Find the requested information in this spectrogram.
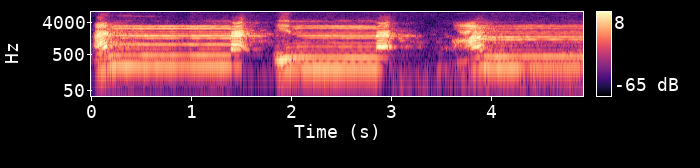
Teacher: Maka syarat ketika kita mengucapkan mim dan nun harus ada getaran di rongga hidung. · Jadi harus ada getaran di rongga hidung, itu disebut juga gunnah. Ya, ketika ada getaran di rongga hidung, maka disebutlah gunnah.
